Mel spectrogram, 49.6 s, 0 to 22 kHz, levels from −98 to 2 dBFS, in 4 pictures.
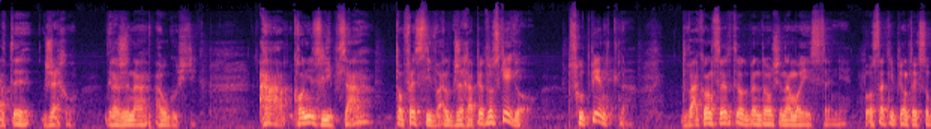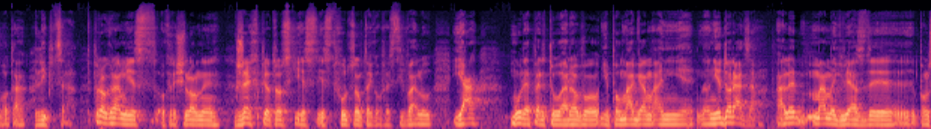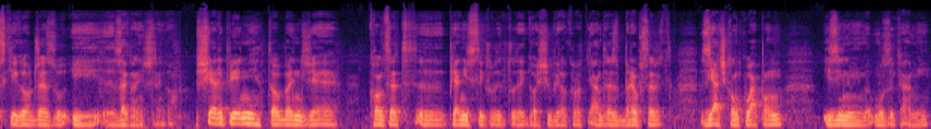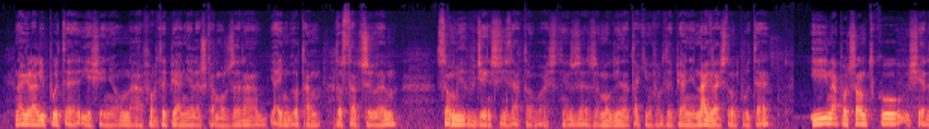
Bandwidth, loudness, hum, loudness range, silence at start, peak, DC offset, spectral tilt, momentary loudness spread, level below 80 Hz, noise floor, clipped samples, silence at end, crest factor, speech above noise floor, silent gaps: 17 kHz; -23 LUFS; none; 5 LU; 0 s; -4 dBFS; under 0.1%; -6 dB/octave; 11 LU; -48 dBFS; -48 dBFS; under 0.1%; 0 s; 18 dB; 25 dB; none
